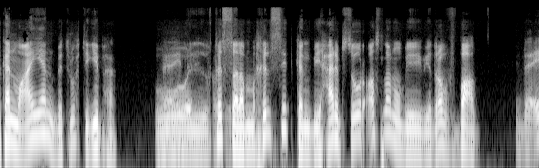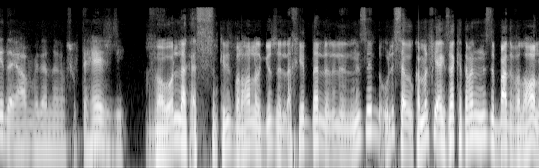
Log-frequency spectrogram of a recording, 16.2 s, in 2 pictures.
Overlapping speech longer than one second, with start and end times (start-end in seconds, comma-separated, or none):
2.4-3.6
